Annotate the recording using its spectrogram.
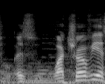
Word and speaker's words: Wachovia: Is Wachovia supposed to sound like that? – Yeah. – Like we watch over the money? – Anchovies.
